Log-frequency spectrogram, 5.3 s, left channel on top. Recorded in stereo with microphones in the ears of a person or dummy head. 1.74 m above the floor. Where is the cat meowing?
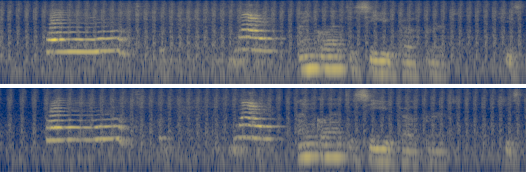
30° right (ahead or behind), 1.3 m.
